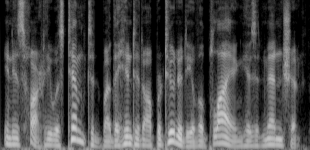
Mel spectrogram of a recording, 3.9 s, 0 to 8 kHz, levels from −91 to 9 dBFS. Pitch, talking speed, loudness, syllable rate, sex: 110 Hz, 215 wpm, -18 LUFS, 6.2 syllables/s, male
